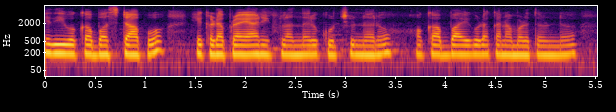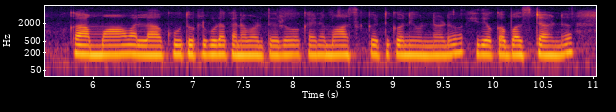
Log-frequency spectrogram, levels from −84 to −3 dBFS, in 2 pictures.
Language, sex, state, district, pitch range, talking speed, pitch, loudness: Telugu, female, Telangana, Karimnagar, 175-185 Hz, 145 wpm, 180 Hz, -19 LUFS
